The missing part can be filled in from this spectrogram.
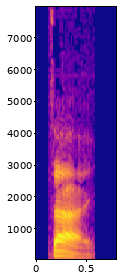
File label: "zai4", Chinese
